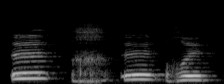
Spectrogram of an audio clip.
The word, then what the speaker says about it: heureux: Le H ne se prononce pas. Heureux, z, m, en, man.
